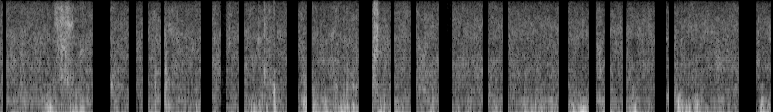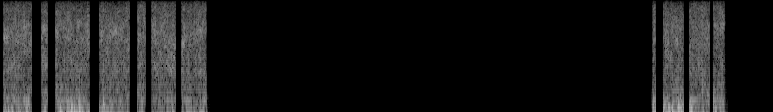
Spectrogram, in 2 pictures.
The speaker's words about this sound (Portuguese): Eu, não, porque parece que tem algum ruído atrás de você, de ventilador, alguma coisa assim, que está interferindo para eu escutar adequadamente.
